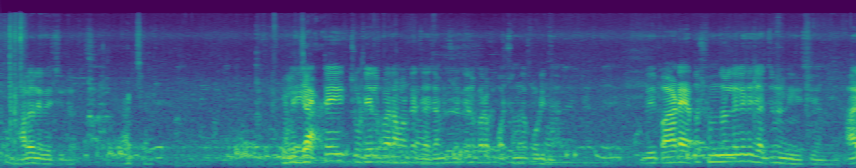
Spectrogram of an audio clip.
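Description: Domestic pigeons cooing, low and drawn out, with a man's voice speaking a few words over them.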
